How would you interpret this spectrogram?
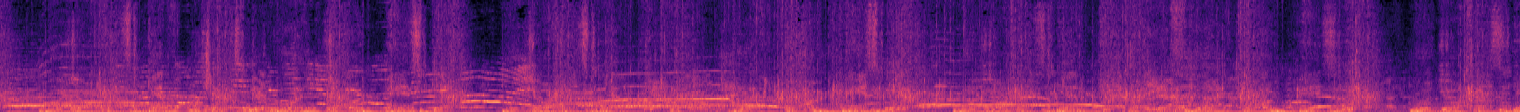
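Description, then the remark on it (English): A loud live audience at the UCB cheers and claps continuously, with scattered whoops and shouting voices rising over the steady roar of applause throughout. “Put your hands together.”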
